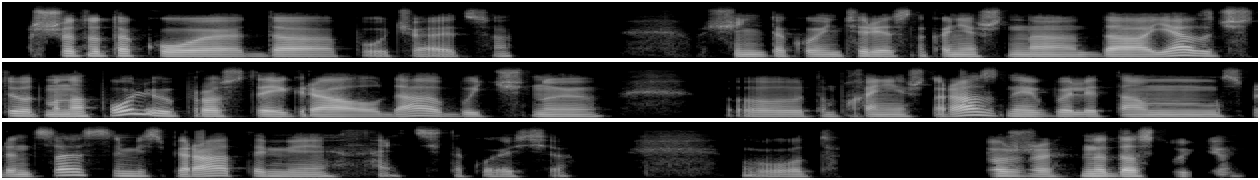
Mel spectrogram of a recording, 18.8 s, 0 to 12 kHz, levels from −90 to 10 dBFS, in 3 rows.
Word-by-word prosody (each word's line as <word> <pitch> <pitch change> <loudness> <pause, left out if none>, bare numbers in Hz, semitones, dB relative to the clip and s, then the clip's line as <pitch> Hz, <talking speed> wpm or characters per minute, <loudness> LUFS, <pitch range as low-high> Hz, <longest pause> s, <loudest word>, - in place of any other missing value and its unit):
Что-то 140 -1 +3
такое, 120 -4 +3
да, 115 -1 +1
получается. - - -6 0.9
Очень 115 -1 -4
такое 115 0 -3
интересное, 115 -1 -1
конечно. 115 -1 -1
Да, 110 -1 +5
я 160 +10 +5
зачастую 135 0 +1
вот 125 - -2
в - - -18
"Монополию" 125 - +3
просто 115 -3 +2
играл, 105 -2 +2
да, 145 +8 +2
обычную. 110 -1 -4 0.6
О, 115 0 -4
там, 110 0 -14
конечно, 110 0 -3
разные 145 -9 +3
были, 115 -1 -1
там, 110 0 -3
с - - -8
принцессами, 140 +4 -2
с 125 - -6
пиратами, 120 -2 +1 0.2
знаете, - - -9
такое - - -10
всё. - - -11 0.9
Вот. 105 -2 -9 0.8
Тоже 120 -4 -1
на 130 0 +4
досуге. 120 -3 0
115 Hz, 110 wpm, -24 LUFS, 110-125 Hz, 0.9 s, Да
